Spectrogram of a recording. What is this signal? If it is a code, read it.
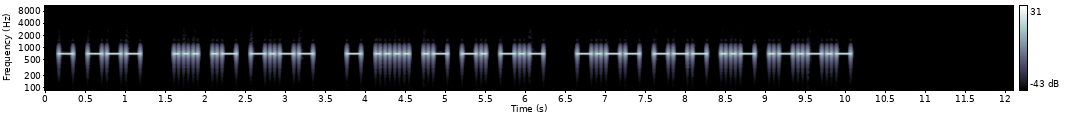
Morse code, heard as a keyed tone, about 20 wpm, 700 Hz. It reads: TO SAY THANK YOU.
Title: Sentences with 2-Word Phrases - Spoken Beginning - 20wpm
